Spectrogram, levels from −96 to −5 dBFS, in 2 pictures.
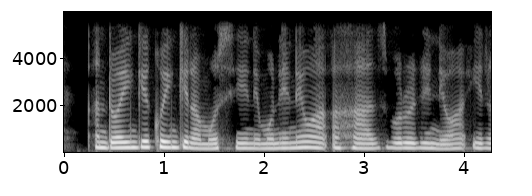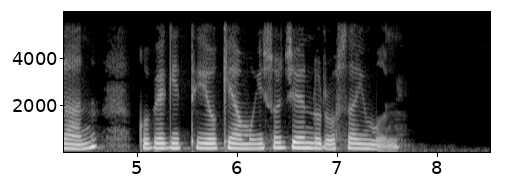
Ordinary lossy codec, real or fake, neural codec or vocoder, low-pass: none; real; none; 5.4 kHz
